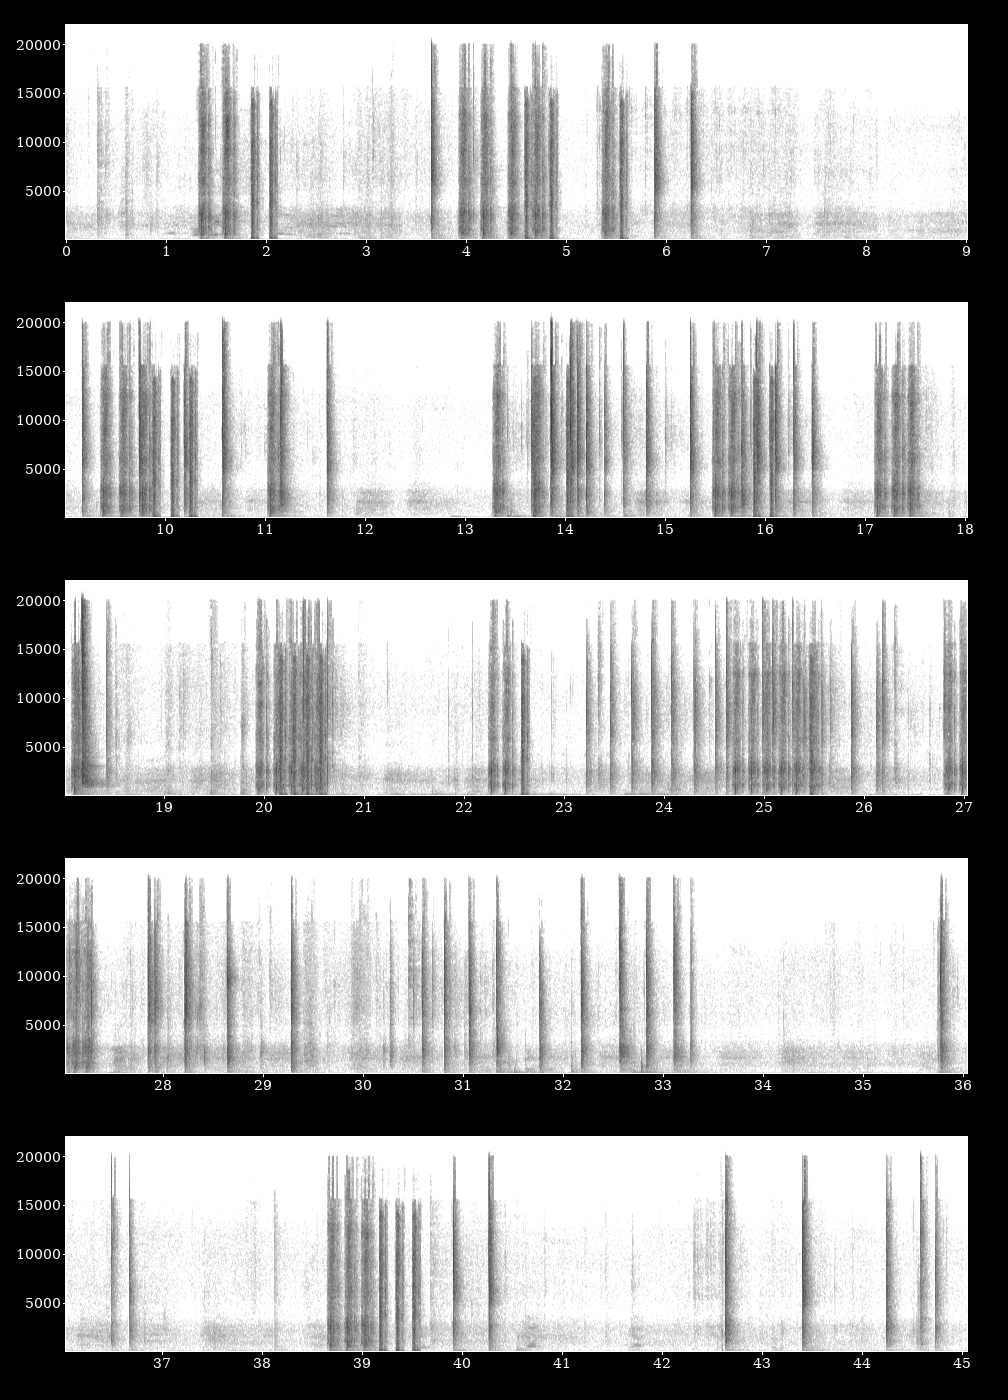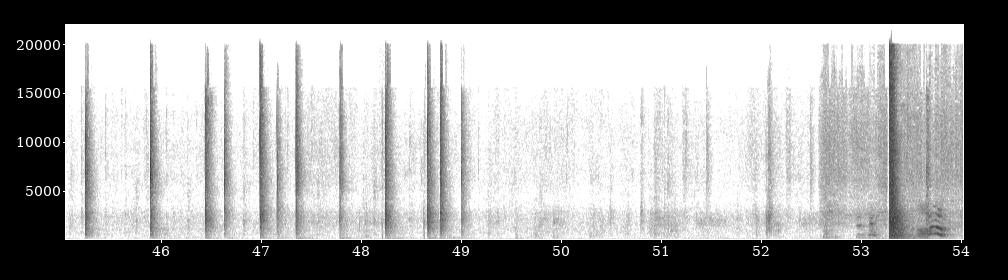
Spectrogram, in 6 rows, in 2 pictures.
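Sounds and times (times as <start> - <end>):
airsoft guns firing: 1.3 - 2.2, 3.6 - 6.5, 9.2 - 11.8, 13.2 - 18.6, 19.9 - 20.7, 22.2 - 29.4, 38.6 - 40.1, 53.2 - 54.0.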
